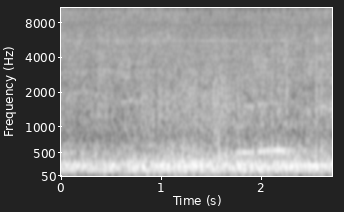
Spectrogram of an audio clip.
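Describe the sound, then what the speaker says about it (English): A SpaceX Falcon 9 rocket carrying a crewed Dragon capsule roars in flight during launch on May 30, 2020. The sound is a distant, steady low rumble with no talk over it. "Flying crew on board Dragon and Falcon 9, and look at them go."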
